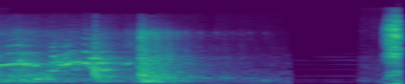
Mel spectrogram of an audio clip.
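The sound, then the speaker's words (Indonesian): A wooden side window is pushed upward with a stick of wood, with a rough scrape and two hollow knocks, then a short silence before another sharp, noisy burst. “lalu mendorong jendela itu ke atas supaya terbuka lebih lebar.”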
